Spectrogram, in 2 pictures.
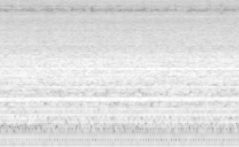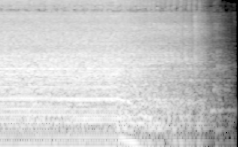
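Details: Fairly new-looking lawn mower with a good pull cord that had no fire, smoked a lot and was possibly flooded; starting fluid was bought. The small single-cylinder engine pops along at a steady, fairly even beat, then cuts out; now running normally.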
